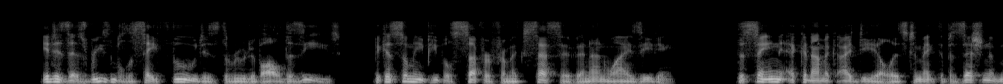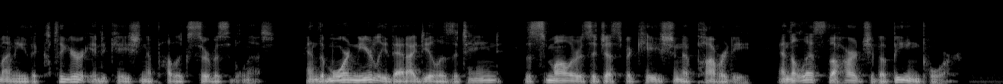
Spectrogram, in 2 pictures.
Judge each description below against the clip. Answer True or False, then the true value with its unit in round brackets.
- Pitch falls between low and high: False (75 Hz)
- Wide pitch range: True (6.8 semitones)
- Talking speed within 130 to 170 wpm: False (190 wpm)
